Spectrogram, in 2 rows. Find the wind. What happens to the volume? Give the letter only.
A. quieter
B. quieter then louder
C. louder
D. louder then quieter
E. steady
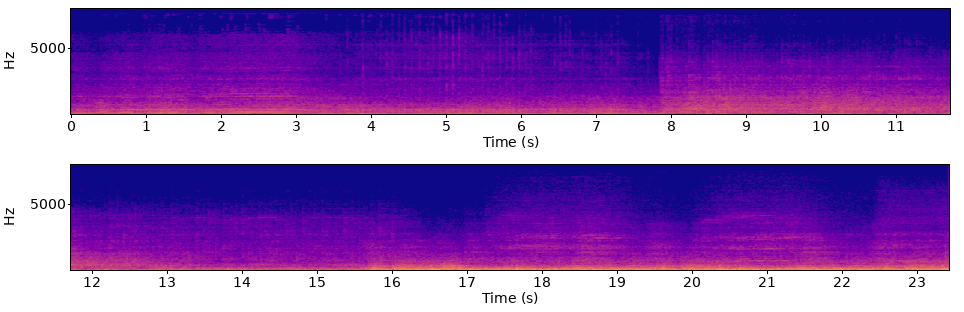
C.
